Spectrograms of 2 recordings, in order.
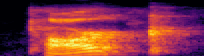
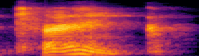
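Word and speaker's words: THRAK: been released on vinyl tark or top i used to say tank but i think it's tark how do you spell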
